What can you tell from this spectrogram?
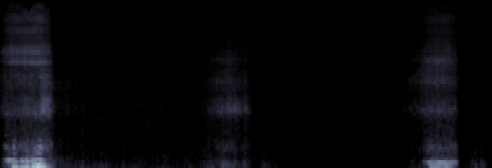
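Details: A sleeping mother dog lies on her back and snores. A deep, throaty breath opens the clip. A faint one follows near three seconds, then a fuller rumbling snore at six and a half seconds, with quiet pauses between.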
